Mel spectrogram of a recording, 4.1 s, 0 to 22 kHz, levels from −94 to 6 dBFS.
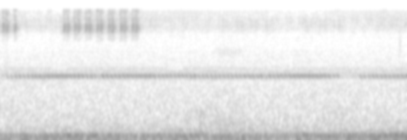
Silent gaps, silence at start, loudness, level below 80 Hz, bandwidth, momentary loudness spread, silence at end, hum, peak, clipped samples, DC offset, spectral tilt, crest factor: none; 0 s; -53 LUFS; -62 dBFS; 16 kHz; 6 LU; 0 s; none; -38 dBFS; under 0.1%; under 0.1%; -4 dB/octave; 16 dB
